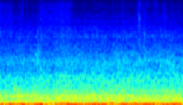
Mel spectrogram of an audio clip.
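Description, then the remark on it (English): A steady, low rumble of road and engine noise heard from inside a moving car in bumper-to-bumper traffic, a continuous muffled drone with no voices and no distinct horns or passing vehicles. “It's bumper to bumper traffic, and he almost freaking rear ends me.”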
